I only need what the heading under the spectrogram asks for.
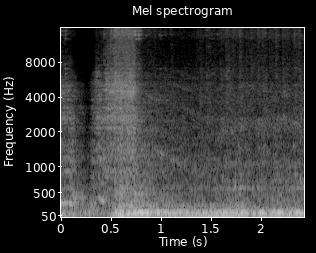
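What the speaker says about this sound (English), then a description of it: "I'm gonna fire it up here real quick" A 1967 Chevrolet Chevelle SS396 V8 cranks briefly and fires up, settling into a loud, steady, rumbling idle close by.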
